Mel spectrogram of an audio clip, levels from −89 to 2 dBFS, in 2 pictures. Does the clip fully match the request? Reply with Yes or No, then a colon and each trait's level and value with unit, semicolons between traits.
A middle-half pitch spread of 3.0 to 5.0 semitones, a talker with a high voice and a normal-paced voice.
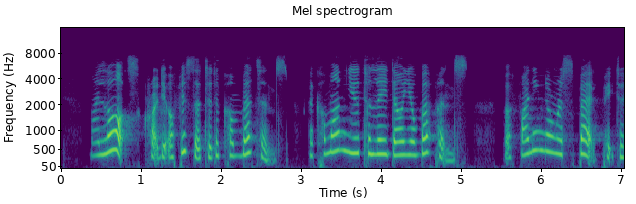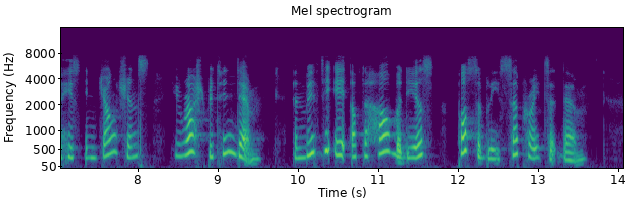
No: wide, 5.4 semitones; very high, 350 Hz; average, 160 wpm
